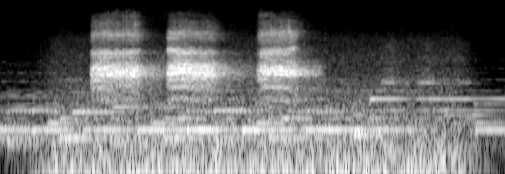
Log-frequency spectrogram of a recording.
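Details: A rook, a social bird nesting in rookeries, gives one of its most common calls: three harsh, raspy caws about a second apart, each roughly half a second, over soft background music; recorded in the UK.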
